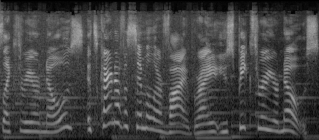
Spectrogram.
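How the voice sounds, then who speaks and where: With music in the background, a woman performs a put-on character voice, nasal and high in pitch, at a moderate pace. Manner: demonstrating a vocal technique.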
